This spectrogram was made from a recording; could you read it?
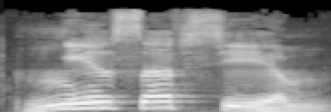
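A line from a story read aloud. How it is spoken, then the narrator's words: Slow, careful. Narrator (Russian): медленно произнес Аарон, осторожно подбирая слова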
